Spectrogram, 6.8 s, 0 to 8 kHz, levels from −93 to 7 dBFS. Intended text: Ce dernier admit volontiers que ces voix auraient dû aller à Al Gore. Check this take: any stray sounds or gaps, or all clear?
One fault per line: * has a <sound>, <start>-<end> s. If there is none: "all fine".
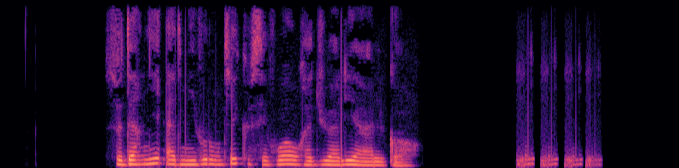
* has a laugh, 5.2-6.0 s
